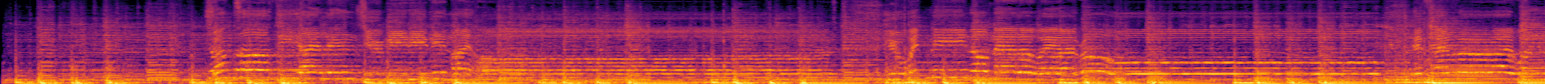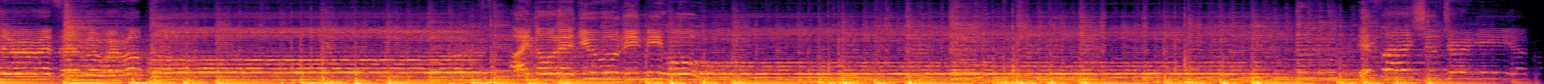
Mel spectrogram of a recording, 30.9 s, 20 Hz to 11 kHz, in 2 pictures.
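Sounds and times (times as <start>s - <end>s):
drums: 0.0s - 30.6s.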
